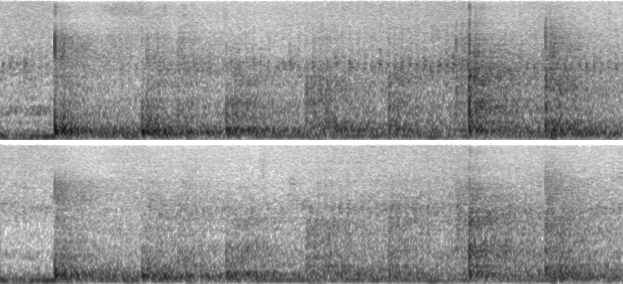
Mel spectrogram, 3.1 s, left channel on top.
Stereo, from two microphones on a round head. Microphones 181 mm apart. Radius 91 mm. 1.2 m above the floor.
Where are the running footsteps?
50° left (ahead or behind), 1.8 m; by 2.9 s 25° left (ahead or behind), 2.5 m.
